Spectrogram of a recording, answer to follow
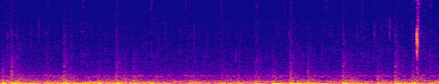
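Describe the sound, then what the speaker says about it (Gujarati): Steady monsoon rain patters down continuously over Junagadh district in Gujarat, a soft dense hiss of drops with no voices. "માળિયા હાટીનામાં અનેક વિસ્તારોમાં વરસાદ ખાબક્યો છે"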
